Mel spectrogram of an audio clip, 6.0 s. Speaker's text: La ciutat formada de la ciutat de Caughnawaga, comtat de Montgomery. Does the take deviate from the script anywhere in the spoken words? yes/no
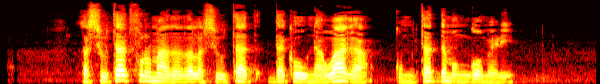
no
